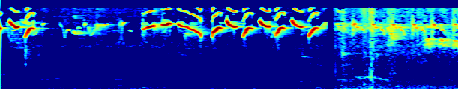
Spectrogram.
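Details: Thin, high sweeping chirps of a kolibri wulung (muncang daun) in an active song burst, around a dozen quick notes, then a harsh broadband rustle or noise for the final two seconds.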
